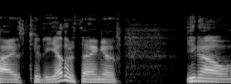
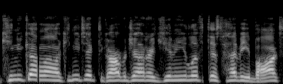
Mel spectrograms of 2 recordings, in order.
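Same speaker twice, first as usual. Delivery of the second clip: raised pitch, pleading wife; higher wife voice; 7 semitones higher than usual. Retold or imitated. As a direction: ask sweetly for help. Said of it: "she'll be like".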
